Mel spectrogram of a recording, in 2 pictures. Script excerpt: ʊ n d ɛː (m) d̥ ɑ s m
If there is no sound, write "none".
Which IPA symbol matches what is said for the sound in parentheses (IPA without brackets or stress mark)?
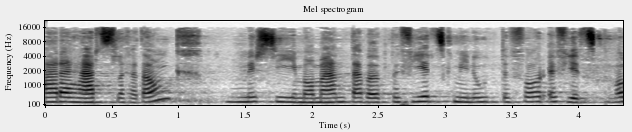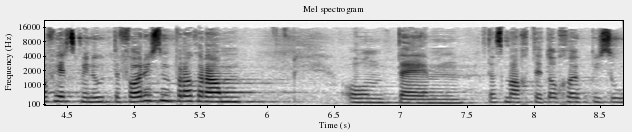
m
